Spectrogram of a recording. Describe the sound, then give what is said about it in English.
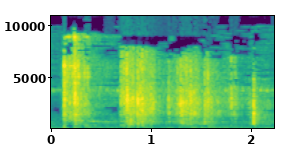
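Crisp crackling of a newspaper being bought and unfolded, several rustling bursts over about two seconds, ending with a short sharp snap. No one speaks. “I want to buy a paper to see if they spelled your name right.”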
